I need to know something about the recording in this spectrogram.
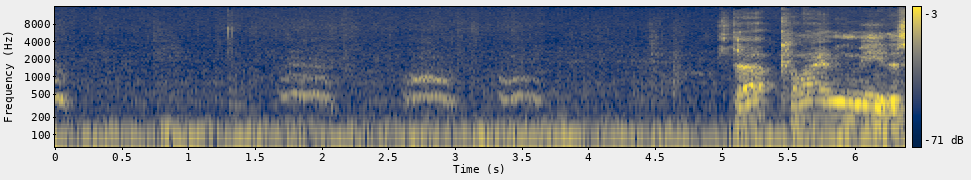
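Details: Domestic cats at a foster home: Gaia's young kittens during a weigh-in, eating real food now, their mother Gaia nearby. Three short, arched, mid-pitched mews come about a second apart, then a person talks loudly over handling noise.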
